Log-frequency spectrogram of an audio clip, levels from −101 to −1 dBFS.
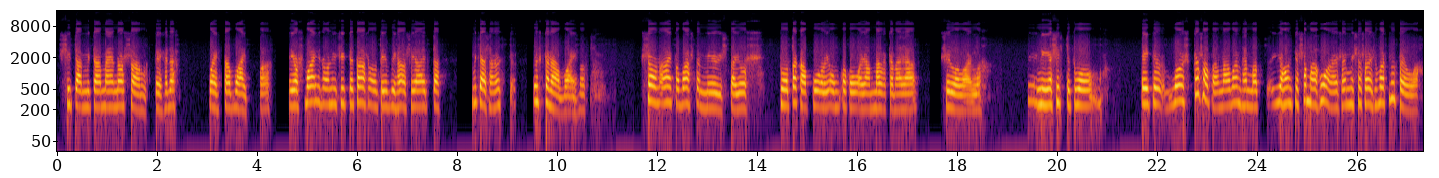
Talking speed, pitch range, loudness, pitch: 110 wpm, 220-265 Hz, -19 LUFS, 240 Hz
